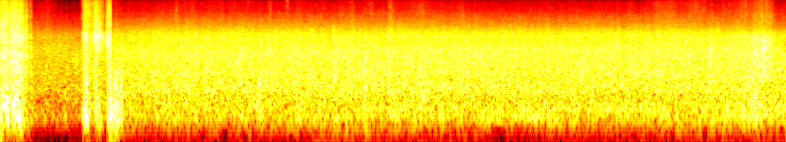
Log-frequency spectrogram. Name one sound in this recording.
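Tent fabric rustles and flaps as hands roll it up.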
